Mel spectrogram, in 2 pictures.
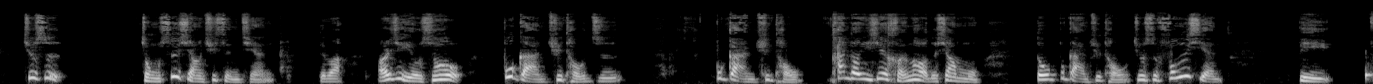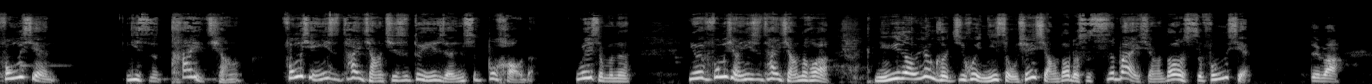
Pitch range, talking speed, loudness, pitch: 185-280 Hz, 225 characters per minute, -18 LUFS, 220 Hz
